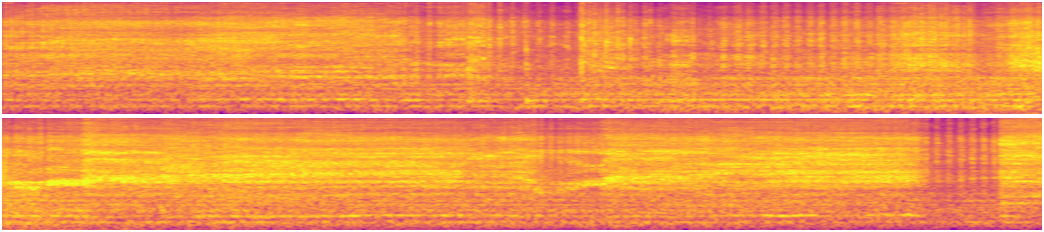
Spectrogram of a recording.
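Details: Loud high-pitched grinding and rasping in bursts: a diamond-coated power dental float filing down a horse's tooth enamel during routine dental care; painless, though vibration may make it shake.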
